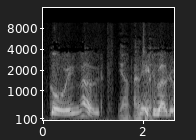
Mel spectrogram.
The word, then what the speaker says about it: Goring: to wording there a place called Goring yeah you know at all rhymes with boring yeah it does RH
